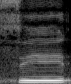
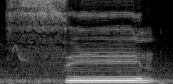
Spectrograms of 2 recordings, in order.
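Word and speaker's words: سين: তারপর এটা সিন, এমন চিকন একটা আওয়াজ হবে দাঁত দিয়ে। সিন, উচ্চারণ করেন, সকলেই উচ্চারণ করেন।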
